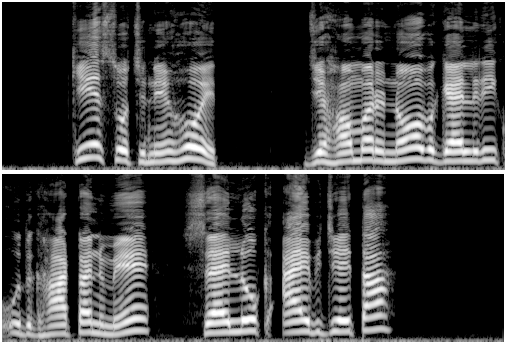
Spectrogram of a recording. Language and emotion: Maithili, surprised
